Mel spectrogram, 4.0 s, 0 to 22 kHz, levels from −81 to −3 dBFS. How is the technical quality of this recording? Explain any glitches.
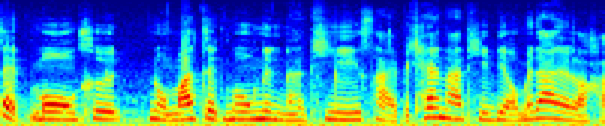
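One glitch stands out: a short burst of hard clipping from 1.20 to 1.39 s. For about 0.19 s the speech is driven roughly 3 dB past what the signal path can carry, so the loudest peaks are sliced flat. The flattened tops create extra high-frequency harmonics, heard as a brief crackly roughness. On the waveform the peaks sit squared off against a fixed ceiling, and a spectrogram shows a vertical smear of energy reaching up across the high frequencies at that moment.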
